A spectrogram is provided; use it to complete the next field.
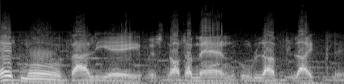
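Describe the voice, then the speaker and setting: A man at a fairly slow pace with very wide pitch swings, music playing in the background. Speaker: actor. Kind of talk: TV horror anthology host introduction.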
